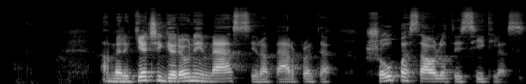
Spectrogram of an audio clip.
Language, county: Lithuanian, Kaunas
